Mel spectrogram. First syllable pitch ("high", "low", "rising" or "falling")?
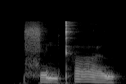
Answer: low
